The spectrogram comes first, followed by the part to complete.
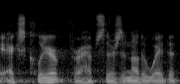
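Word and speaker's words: Xlear: take a spray called X clear x le AR just pronounced I say X clear perhaps there's another way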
